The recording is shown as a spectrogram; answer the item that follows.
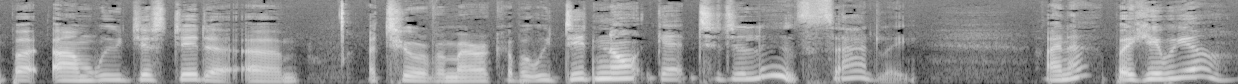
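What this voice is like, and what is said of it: Clearly non-local accent. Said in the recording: “You can obviously tell with this accent that there's a very little reason I would come up here”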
